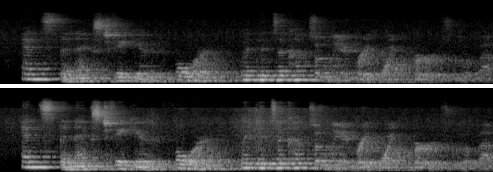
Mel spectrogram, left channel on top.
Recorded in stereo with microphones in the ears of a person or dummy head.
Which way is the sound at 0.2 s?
75° right (ahead or behind).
